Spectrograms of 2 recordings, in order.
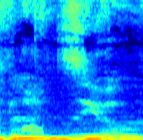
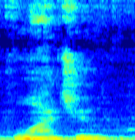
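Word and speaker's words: Władziu: But it's Polish for Walter.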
